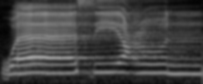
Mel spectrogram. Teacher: tanwin Kalau ketemu sama huruf tenggorokan maka bunyinya tetap n jelas wasiun maju bibirnya bunyi n sudah kembali ke posisi biasa wasiun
